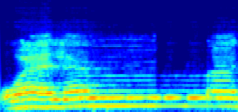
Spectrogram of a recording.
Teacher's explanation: Walamma didengungkan mim tasdidnya ya.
